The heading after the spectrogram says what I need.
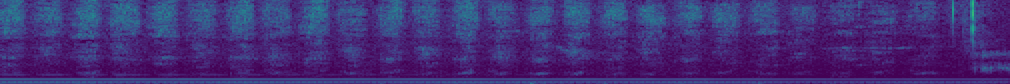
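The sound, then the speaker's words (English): Palms rubbing together in soft, repeated dry strokes over a steady ringing tone from crystal bowls during a guided meditation. “Feeling the warmth of your breath on your hands, rubbing your palms together.”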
